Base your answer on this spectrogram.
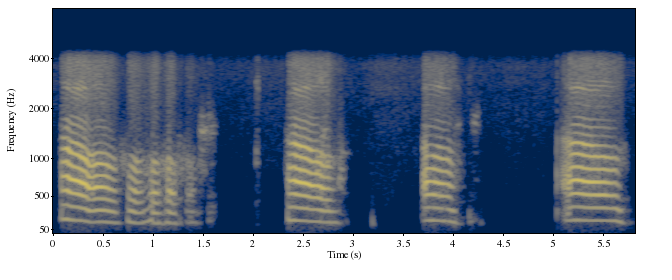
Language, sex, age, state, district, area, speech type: Manipuri, female, 60+, Manipur, Imphal East, rural, conversation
